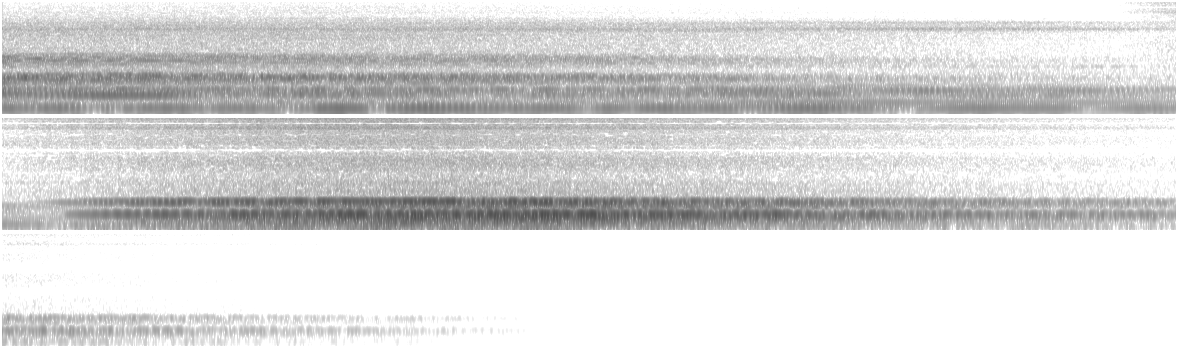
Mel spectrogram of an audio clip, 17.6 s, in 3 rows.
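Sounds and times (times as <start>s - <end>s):
dark water: 0.0s - 12.6s.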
